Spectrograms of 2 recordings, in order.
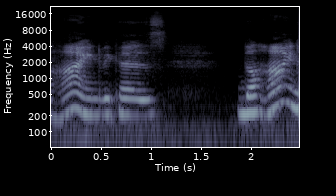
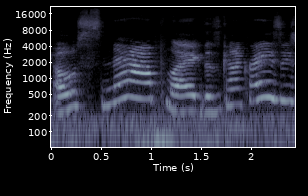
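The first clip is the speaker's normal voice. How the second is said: higher, louder mock amazement; excited retold reaction; 6 semitones higher, 6 dB louder than usual. Friend reacts to a fight breaking out, excited retold reaction. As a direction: playfully act out being impressed.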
